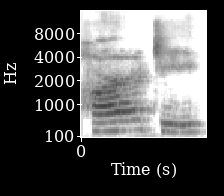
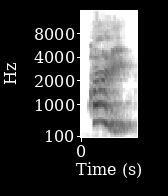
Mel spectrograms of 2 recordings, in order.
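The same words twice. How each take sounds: First: Said in the usual way. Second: Party. said again much higher, falling; high echo of party; echoed word. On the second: Shown as a demonstration. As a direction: sing party. back up high then drop.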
